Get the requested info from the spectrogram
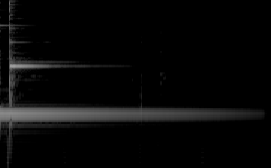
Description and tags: clean re re
eliasheunincks musicbox-samplepack, i just cleaned it. sounds less organic now.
